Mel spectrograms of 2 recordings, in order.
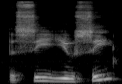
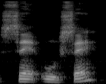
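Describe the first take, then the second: First: The letters are spoken with English letter names. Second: The letters are spoken with Spanish letter names.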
